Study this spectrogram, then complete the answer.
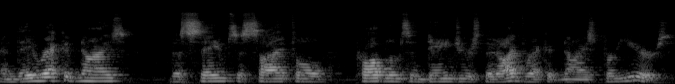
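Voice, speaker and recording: Over noticeable background noise and audible room echo, a man speaks at a medium pitch, fairly slowly, with fairly even intonation. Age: 60s. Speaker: ex-member activist interviewee. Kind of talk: documentary interview. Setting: on location in Dublin. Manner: halting, with repeated words and fillers.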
